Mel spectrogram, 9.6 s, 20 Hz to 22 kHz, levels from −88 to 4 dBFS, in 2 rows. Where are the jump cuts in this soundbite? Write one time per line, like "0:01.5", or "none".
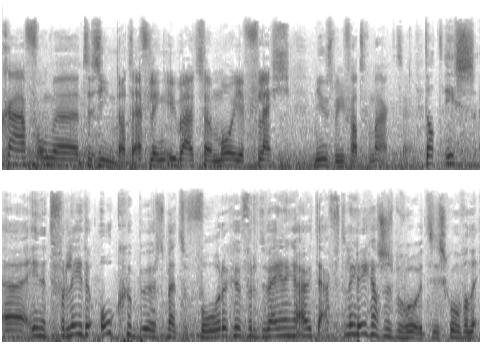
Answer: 0:04.1
0:08.3

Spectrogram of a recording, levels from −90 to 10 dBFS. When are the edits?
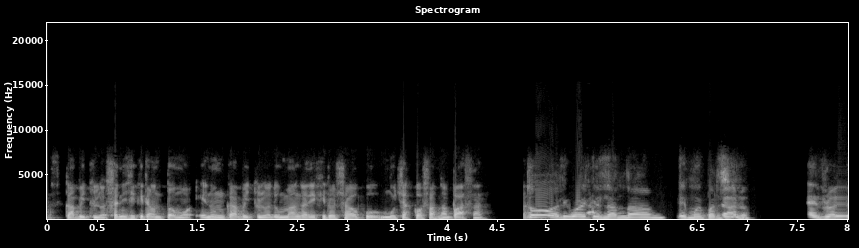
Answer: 0:04.8
0:06.3

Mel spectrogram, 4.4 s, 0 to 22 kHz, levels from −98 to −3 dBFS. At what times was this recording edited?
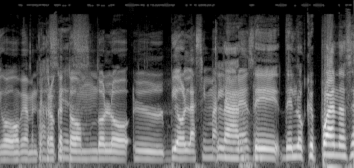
0:03.2

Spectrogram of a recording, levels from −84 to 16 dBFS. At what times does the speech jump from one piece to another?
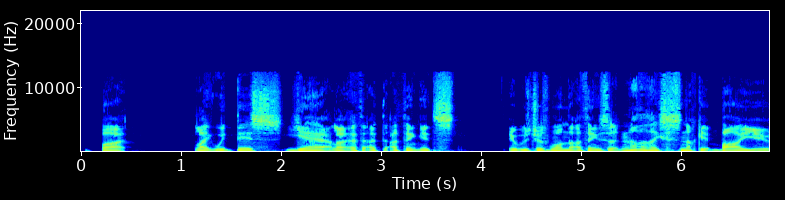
none

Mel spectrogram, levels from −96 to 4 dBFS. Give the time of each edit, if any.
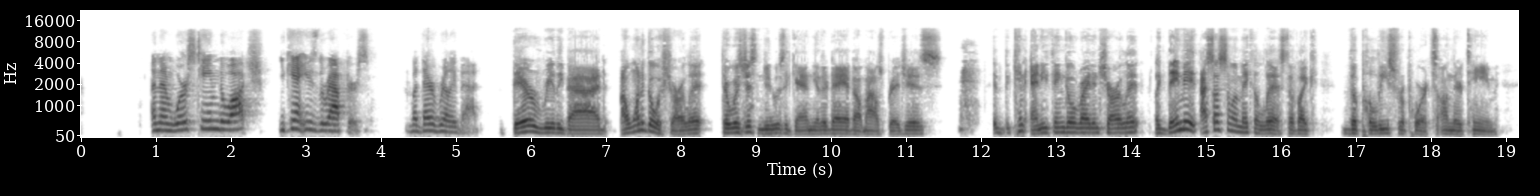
none

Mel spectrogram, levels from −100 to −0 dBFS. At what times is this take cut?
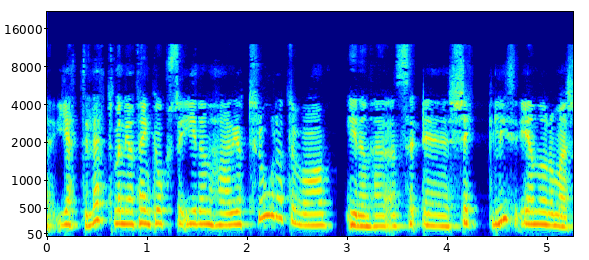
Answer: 0:02.9

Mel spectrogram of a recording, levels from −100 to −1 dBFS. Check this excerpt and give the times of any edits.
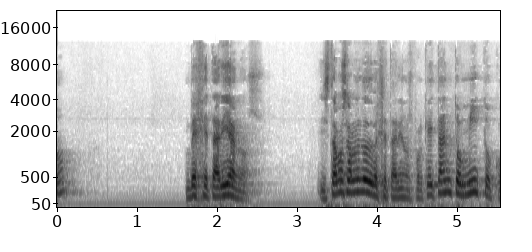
none

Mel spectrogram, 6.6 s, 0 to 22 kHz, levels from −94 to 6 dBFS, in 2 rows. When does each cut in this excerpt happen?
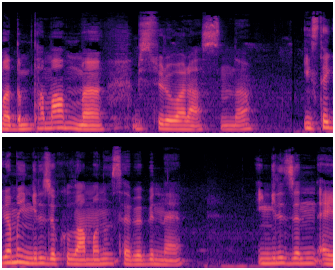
0:01.3

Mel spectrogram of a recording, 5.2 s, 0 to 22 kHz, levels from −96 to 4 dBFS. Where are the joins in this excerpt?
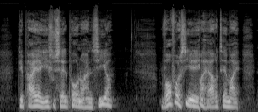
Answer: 0:04.0

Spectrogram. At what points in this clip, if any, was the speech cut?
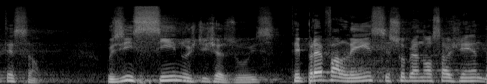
0:02.8

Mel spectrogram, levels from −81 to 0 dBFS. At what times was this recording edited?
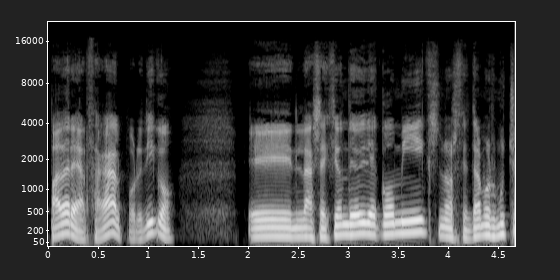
0:01.9

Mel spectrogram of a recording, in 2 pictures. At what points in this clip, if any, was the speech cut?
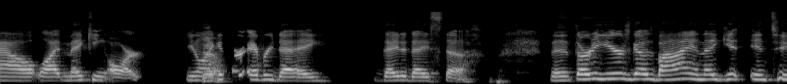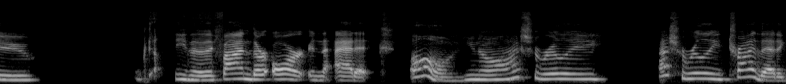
0:11.9

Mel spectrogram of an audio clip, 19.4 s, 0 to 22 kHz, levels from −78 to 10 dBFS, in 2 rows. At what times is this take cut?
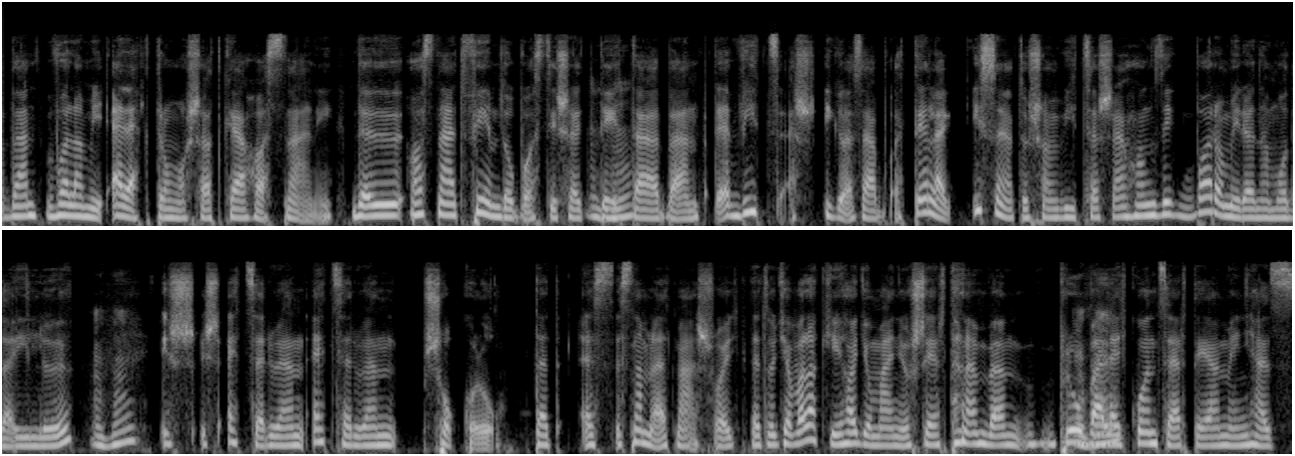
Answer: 0:05.3

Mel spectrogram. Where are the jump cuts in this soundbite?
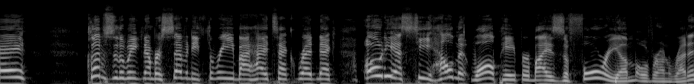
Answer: none

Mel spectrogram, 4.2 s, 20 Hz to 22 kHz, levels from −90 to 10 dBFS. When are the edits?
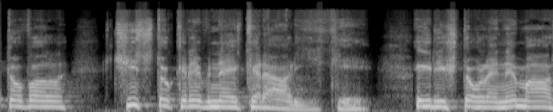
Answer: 0:03.1

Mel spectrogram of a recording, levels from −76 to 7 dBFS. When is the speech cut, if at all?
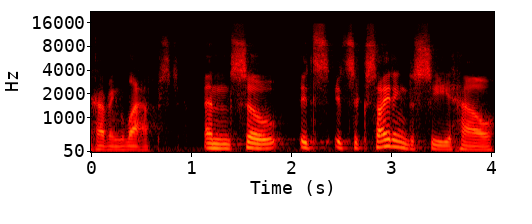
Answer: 0:00.9

